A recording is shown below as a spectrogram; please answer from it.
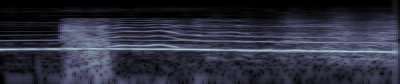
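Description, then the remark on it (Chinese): A single long dog-like howl, given as the envious howl of single people at newlyweds kissing through face masks, holds a steady mid pitch for about two seconds, its overtones wavering slightly, with a brief breathy burst near the start. “大家领完证还会隔着口罩亲吻，引来单身狗羡慕的嚎叫。”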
